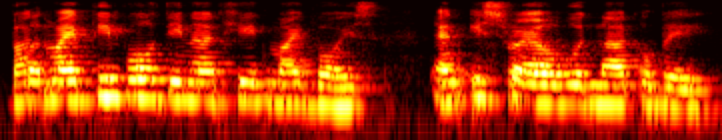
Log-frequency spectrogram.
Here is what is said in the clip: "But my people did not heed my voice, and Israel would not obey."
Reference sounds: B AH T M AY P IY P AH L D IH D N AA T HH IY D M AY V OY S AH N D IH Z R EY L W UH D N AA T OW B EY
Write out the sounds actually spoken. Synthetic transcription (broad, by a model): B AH T M AY P IY P AH L D IH D N AA T HH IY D M AY B OY S AH N D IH S R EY L W UH D N AA T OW B EY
